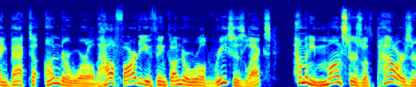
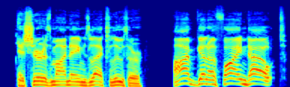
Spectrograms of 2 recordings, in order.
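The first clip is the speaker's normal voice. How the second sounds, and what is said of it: Deliberately bad put-on accent. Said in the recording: “in my horrible accent”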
